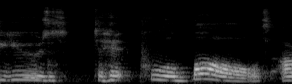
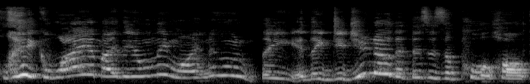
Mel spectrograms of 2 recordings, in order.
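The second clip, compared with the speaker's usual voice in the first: exasperated; 8 semitones higher, 3 dB louder than usual. Retold or imitated. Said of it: "And I looked at him like".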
